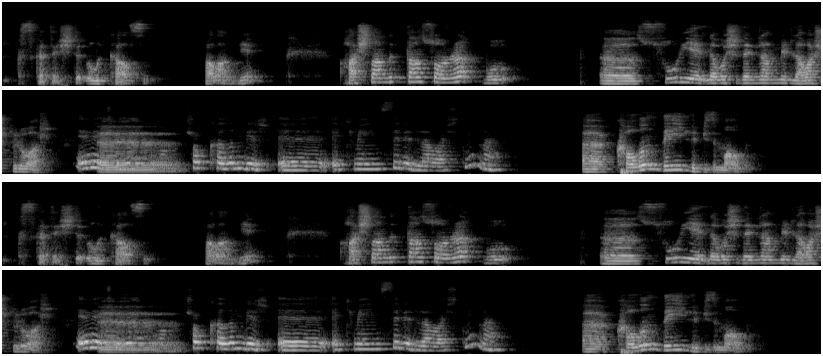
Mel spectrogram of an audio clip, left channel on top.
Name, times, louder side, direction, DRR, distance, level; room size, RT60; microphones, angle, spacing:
voice 1, 0.2-1.4 2.0-2.5 2.8-3.1 3.4-5.0 6.0-8.7 9.1-10.0 14.0-15.7, left 3 dB, 65° left, 0 dB, 0.4 m, -27 dB
voice 2, 8.9-9.5 9.8-13.2, right 3 dB, 10° right, 0 dB, 0.4 m, -26 dB
2.3 x 2.1 x 2.5 m, 0.39 s
head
